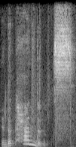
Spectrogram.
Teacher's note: stress is in the third syllable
